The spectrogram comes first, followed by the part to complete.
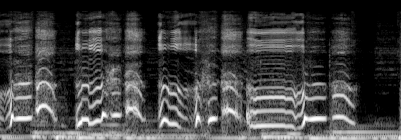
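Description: Wordless cartoon character voices whining and wailing in short up-and-down swoops, over background music.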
